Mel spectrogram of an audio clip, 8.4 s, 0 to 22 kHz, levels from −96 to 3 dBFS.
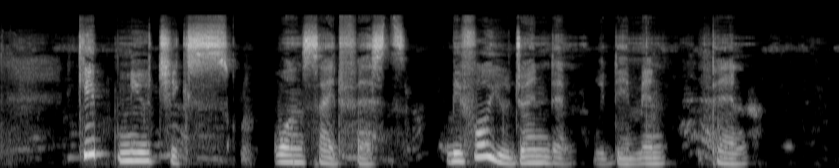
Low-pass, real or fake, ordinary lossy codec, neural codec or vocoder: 14.4 kHz; fake; none; vocoder, 48 kHz, 128 mel bands, Vocos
